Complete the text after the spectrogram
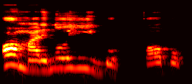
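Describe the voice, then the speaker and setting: High-voiced Nigerian man explaining. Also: animated, fast talker, darkish tone, dull audio. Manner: repetitive, emphatic listing. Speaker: cultural commentator. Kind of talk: educational talk to camera.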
